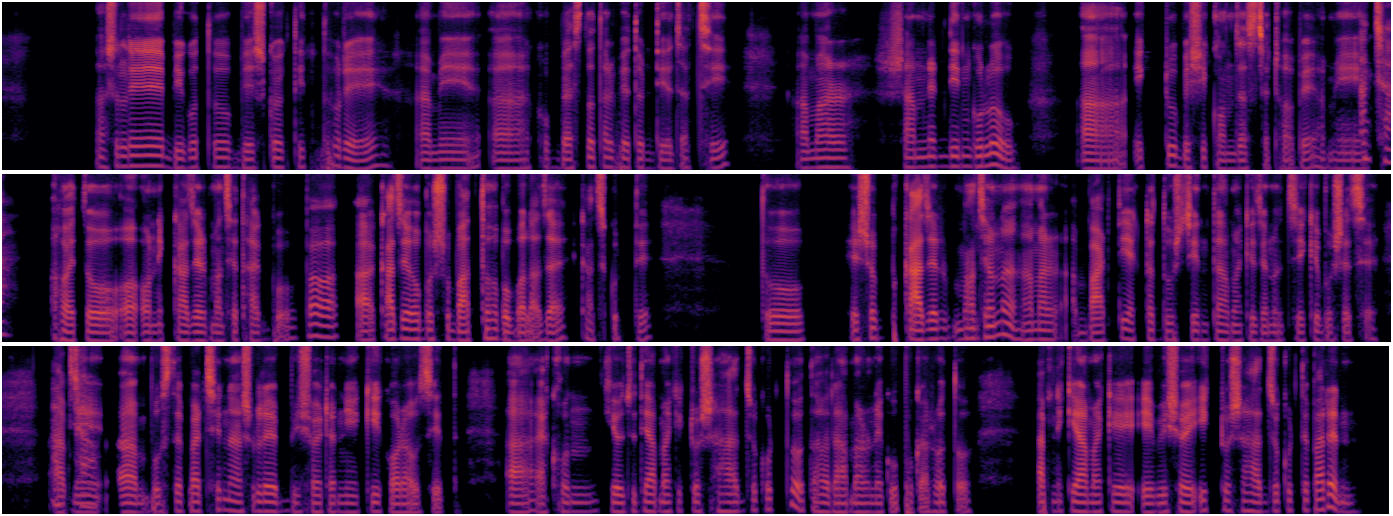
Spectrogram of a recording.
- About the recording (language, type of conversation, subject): Bengali, advice, সপ্তাহান্তে ভ্রমণ বা ব্যস্ততা থাকলেও টেকসইভাবে নিজের যত্নের রুটিন কীভাবে বজায় রাখা যায়?
- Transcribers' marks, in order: in English: "কনজাস্টেড"; tapping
